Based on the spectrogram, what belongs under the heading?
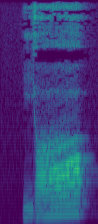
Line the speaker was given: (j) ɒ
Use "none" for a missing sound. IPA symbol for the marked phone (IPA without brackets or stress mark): j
